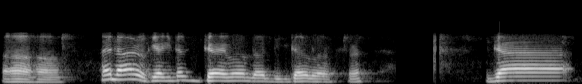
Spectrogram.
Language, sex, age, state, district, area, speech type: Assamese, male, 60+, Assam, Majuli, rural, conversation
